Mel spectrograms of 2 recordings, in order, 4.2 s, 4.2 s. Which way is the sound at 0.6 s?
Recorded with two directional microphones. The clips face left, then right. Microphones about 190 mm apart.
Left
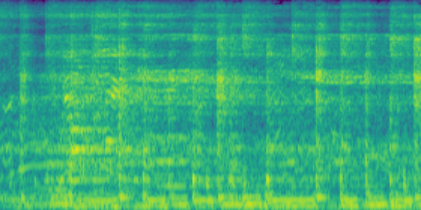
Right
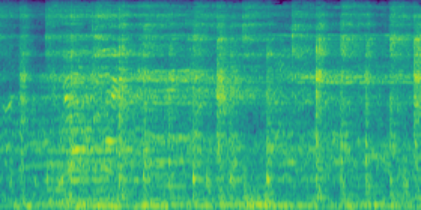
45° right (ahead or behind).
